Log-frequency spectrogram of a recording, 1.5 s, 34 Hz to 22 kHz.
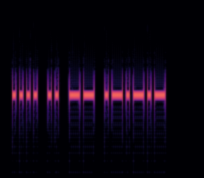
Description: Morse code, heard as a keyed tone, about 44 wpm, 700 Hz. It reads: HIM.
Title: Sentences from Top 1300 Words 45wpm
